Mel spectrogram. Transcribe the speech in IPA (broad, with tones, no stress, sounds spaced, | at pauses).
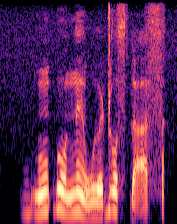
bʱ ũ˧˥ ɠ o˥˧ n ẽ˥˩ w ɯ˨˩˦ ɖ o˥˧ s ɗ a̰˨˩˦ s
